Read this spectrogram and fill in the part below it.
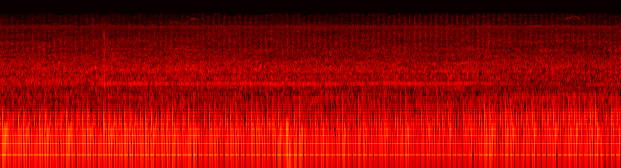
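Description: A vehicle engine idles at the roadside beside a fire hydrant, giving a steady low rumble with a light clattering texture and an even, unchanging level throughout.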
